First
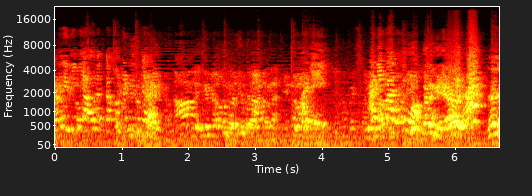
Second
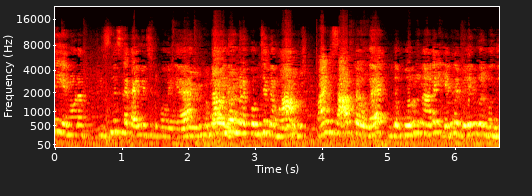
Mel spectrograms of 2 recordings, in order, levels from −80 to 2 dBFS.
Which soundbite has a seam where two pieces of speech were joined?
second; 1 cut; at 3.8 s

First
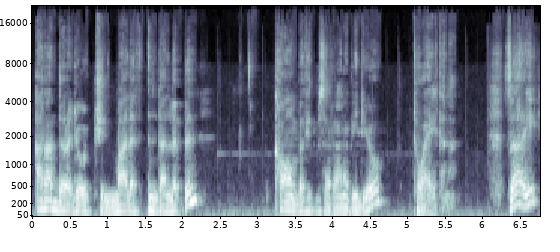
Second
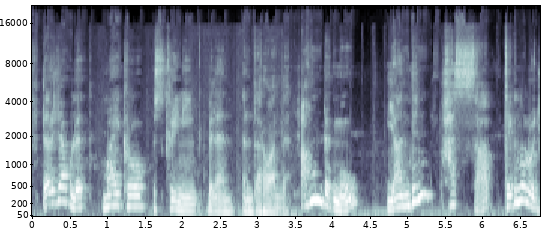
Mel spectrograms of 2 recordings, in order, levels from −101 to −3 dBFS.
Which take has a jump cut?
second; 1 cut; at 3.4 s

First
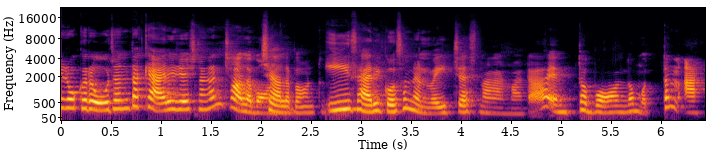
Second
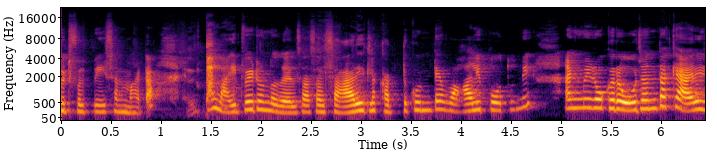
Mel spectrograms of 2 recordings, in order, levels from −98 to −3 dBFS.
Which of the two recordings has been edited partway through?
first; 1 cut; at 2.6 s

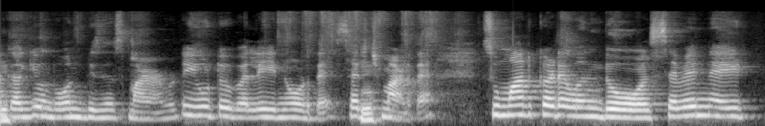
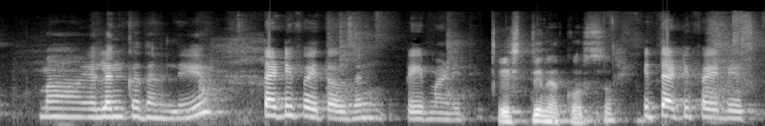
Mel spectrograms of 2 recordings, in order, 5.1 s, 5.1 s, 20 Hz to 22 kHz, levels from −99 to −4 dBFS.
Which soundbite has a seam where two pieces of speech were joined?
second; 1 cut; at 1.6 s

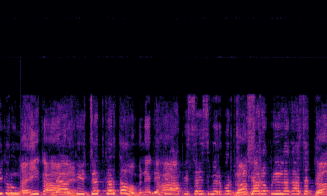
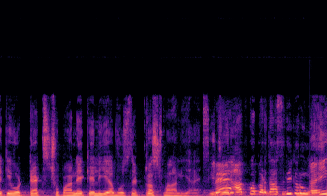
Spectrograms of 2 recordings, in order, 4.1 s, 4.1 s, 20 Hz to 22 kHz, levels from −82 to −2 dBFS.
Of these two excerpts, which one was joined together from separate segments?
second; 1 cut; at 2.6 s

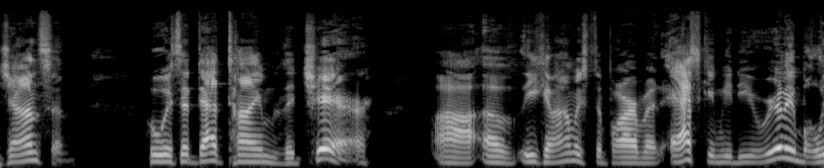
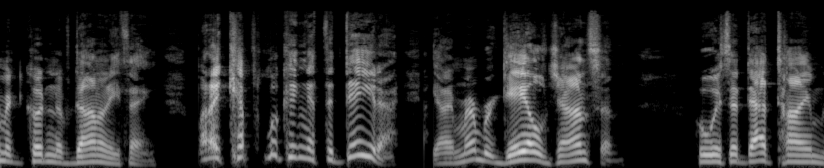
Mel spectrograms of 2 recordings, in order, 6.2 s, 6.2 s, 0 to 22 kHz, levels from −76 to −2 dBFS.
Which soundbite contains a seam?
second; 1 cut; at 3.2 s

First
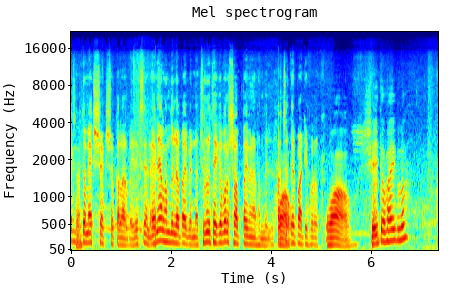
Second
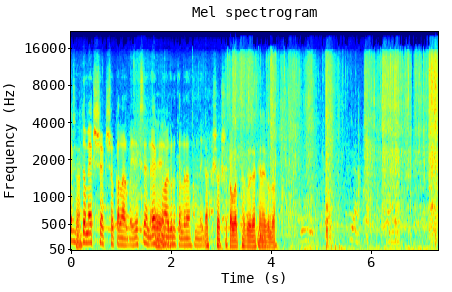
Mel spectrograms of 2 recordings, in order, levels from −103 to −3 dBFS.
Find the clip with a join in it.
first; 2 cuts; at 1.7 s, 4.0 s

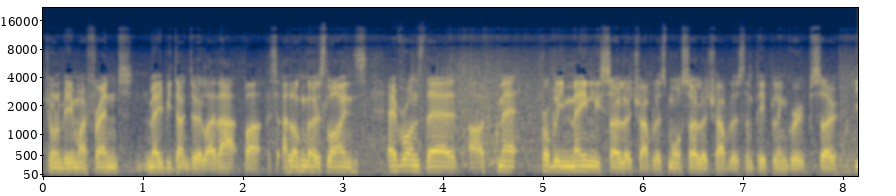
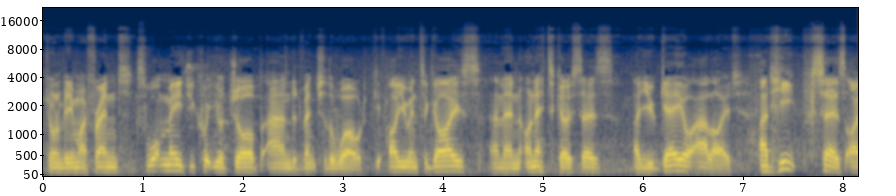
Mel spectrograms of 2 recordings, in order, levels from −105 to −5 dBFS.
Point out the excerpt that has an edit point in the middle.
second; 3 cuts; at 0.9 s, 3.3 s, 7.0 s

